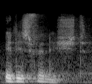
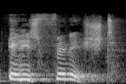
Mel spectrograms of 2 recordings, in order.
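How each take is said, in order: First: Softly, dropping the voice, a quiet mild cry; hushed last words. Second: Anguished cry. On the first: Preacher quoting the Saviour's last words on the cross, hushed. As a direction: let it fall away as dying words. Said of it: "That was the cry from the Saviour". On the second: Preacher voicing Jesus's final cry from the cross, high and strained. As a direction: voice leaps much higher on It is finished, strained. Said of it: "final moment, saying". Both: Retold or imitated.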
